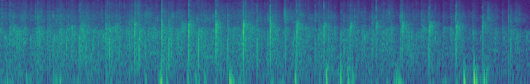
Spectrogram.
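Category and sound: crowd, applause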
